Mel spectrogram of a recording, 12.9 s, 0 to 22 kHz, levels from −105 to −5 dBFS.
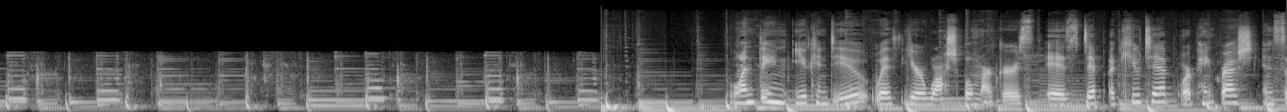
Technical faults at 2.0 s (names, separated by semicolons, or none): input switched to a poorer device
